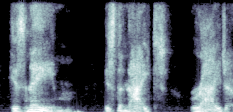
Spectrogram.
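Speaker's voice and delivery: slow, threatening, menacing hiss. Narrator reads the toe cutter's words to the agent, hissed. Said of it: "he hissed".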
